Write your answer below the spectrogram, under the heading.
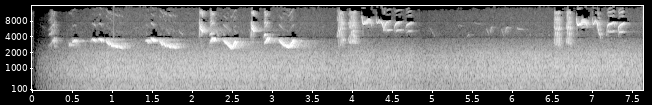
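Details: Song thrush (Turdus philomelos) song: the bird repeats a short, clear, dipping verse four times in quick succession, then moves to new, scratchier phrases, over a steady background hiss.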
